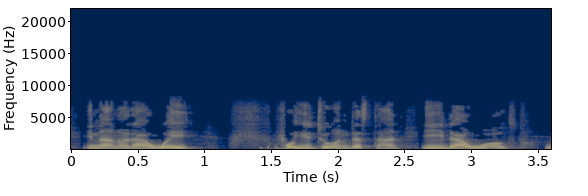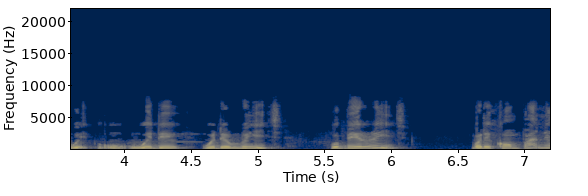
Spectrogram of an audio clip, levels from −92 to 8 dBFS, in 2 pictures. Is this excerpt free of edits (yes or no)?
yes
